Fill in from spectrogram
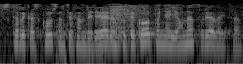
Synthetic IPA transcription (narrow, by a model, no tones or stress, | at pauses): e̞ske̞rikasko̞sant͡ʃe̞θand̪eɾe̞ae̞ɾant͡sut̪e̞ko̞t̪o̞ɲajawnasuɾe̞aðajt͡sa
